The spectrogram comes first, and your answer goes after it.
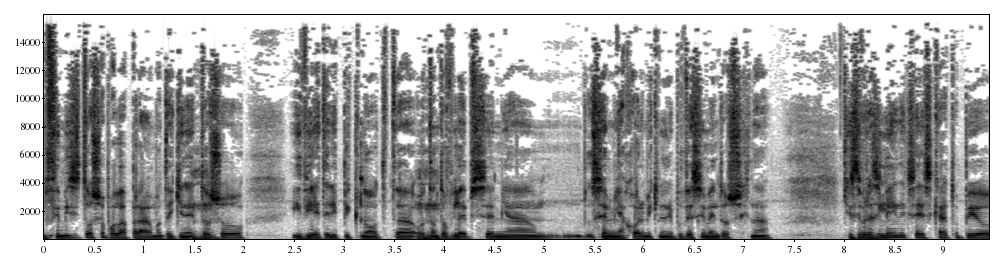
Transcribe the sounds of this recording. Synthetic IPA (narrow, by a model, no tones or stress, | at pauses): uθimizit̪o̞so̞po̞lɐpɾɐɣmɐt̪ɐcinet̪o̞so̞ | iðie̞t̪e̞ɾipikno̞t̪i̥t̪ɐo̞t̪ɐnt̪o̞vle̞pi̥ssemɲɐ | semɲɐxoɾɐmɲɐcinoniɐp̬uðensiɱve̞nit̪o̞so̥si̥xnɐ | ce̞st̪ivɾɐziliɐinekseɾist̪i̥kɐt̪ːoːpio̞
